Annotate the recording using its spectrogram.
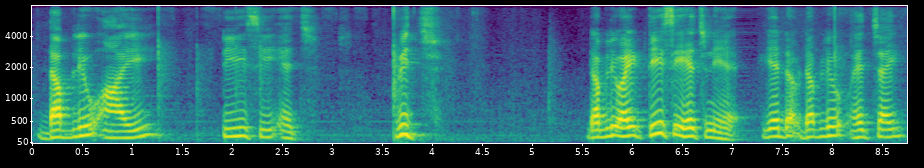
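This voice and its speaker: A man leads a spoken vocabulary lesson, his voice sitting a little high. He moves very slowly, spelling words letter by letter and checking with his listeners through a steady stream of "right?". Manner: patient, repetitive, asks "right?" often. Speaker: English teacher.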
